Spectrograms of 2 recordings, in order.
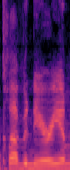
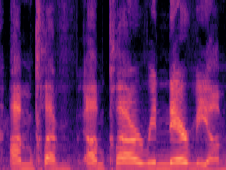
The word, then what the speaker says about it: clarinervium: They've got fertilizers, they've got soils, and they've got Anthurium clavinarum hybrids. So these are all seedlings from Anthurium clarinervium. Sorry, that's how you pronounce it.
